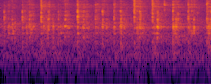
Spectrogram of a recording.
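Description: A spoon stirring liquid soft plastic in a glass measuring cup, with quick, irregular light clicks and scrapes against the glass.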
